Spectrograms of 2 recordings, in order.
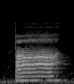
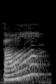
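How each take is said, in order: First: The pitch falls at the end. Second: The pitch rises at the end. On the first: It makes a statement. "a sort of downward sort of prosody intonation" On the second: It asks a question. "when I raise it"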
